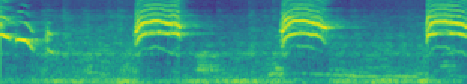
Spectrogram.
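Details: Full, ringing notes from a singing white-rumped shama, each a loud rich arch of sound repeated roughly once per second, separated by brief quiet with faint low background murmur.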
